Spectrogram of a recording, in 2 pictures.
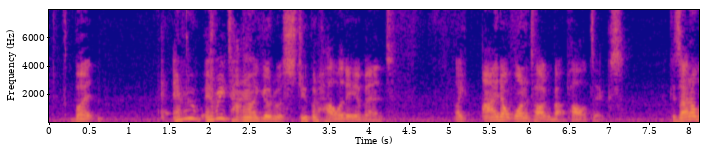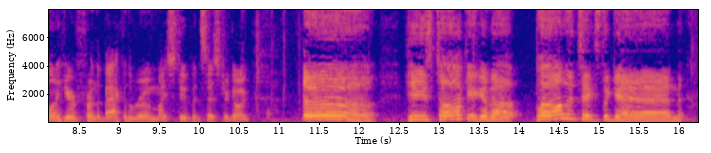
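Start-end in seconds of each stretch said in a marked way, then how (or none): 11.3-16.1 high, loud, slow drawn-out mocking voice. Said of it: "Which is an accurate impression".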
